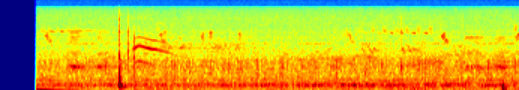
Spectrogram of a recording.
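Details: Common buzzard in East Sussex, one of two pairs flying really high; a single drawn-out mewing call slurs downward and fades, with faint small-bird chirps and steady low background hum around it.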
